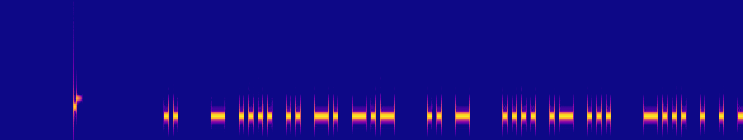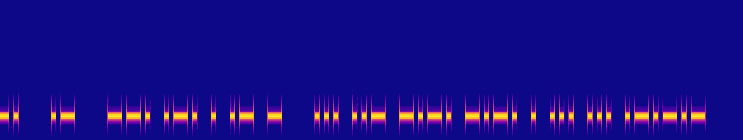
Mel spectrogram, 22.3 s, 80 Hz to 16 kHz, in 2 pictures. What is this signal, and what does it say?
Morse code, heard as a keyed tone, about 17 wpm, 700 Hz. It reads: I THINK IT HAS BEEN A GREAT SUCCESS.
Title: Sentences from Top 1000 Words - Review Part 6 - 17wpm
